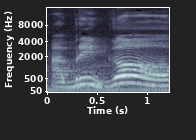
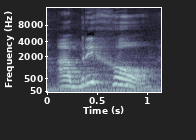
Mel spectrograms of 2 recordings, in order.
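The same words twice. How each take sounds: First: The last consonant is a soft g sound. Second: The last consonant is a harsh throaty sound. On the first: The speaker calls it right. "yo quiero que suene suave" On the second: The speaker calls it wrong. "si yo pongo con J va a sonar abrigo"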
